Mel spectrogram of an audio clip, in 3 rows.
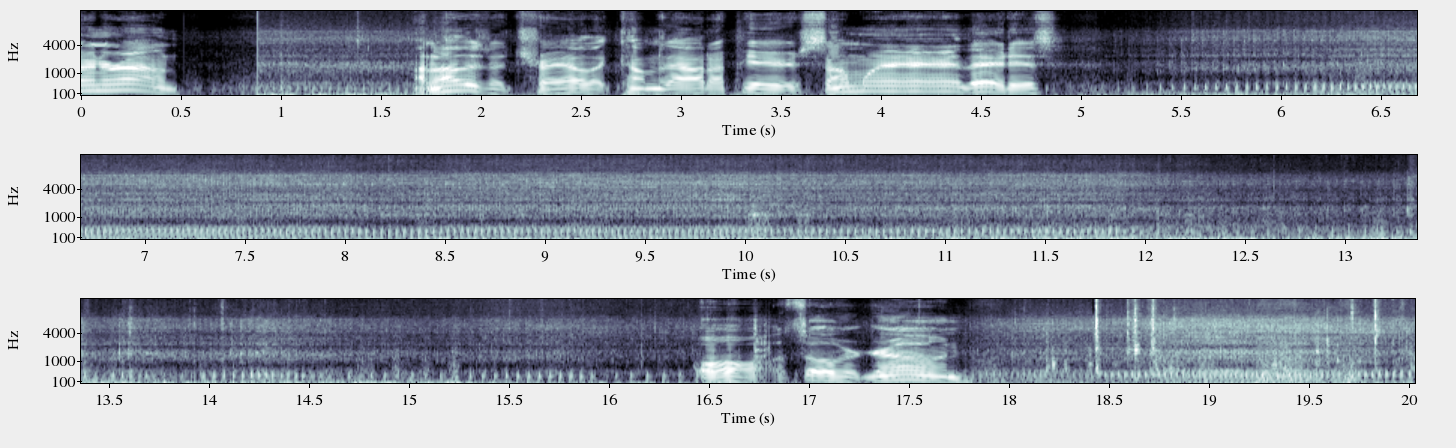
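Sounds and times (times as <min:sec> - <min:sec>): dirt bike engine running: 0:04.0 - 0:20.0
engine knocks and rattles: 0:09.6 - 0:20.0.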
